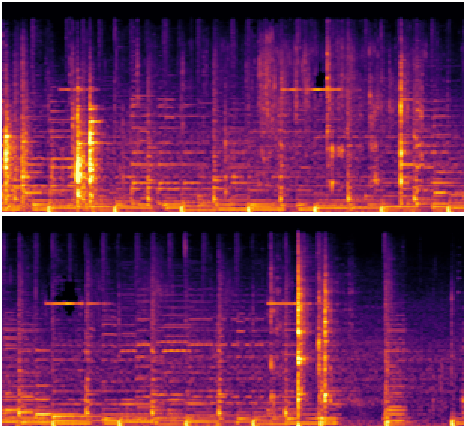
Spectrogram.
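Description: A plate and a metal utensil clinking against a stainless steel saucepan as spaghetti is served out of it, with sharp clinks at the start, about a second in and near the end. Background music plays throughout.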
